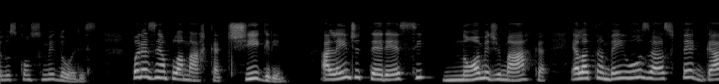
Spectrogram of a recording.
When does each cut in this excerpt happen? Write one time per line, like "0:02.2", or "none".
0:03.1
